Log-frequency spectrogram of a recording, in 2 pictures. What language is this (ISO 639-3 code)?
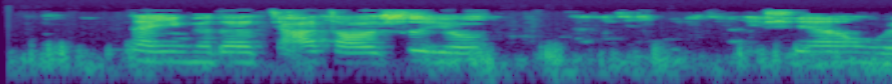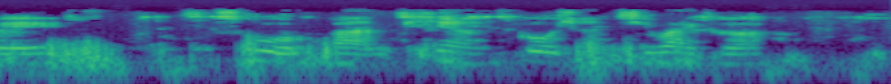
zho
